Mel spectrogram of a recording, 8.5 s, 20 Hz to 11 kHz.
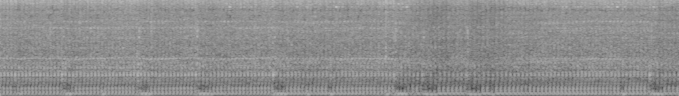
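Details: Poulan XT 12538 riding mower, 12.5 hp single-cylinder, 38-inch deck, warm, after replacing a carburetor that leaked fuel into the crankcase: loud thumping that stumbles and dips unevenly rather than holding steady. Rough running; owner suspects valve clearances are off.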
